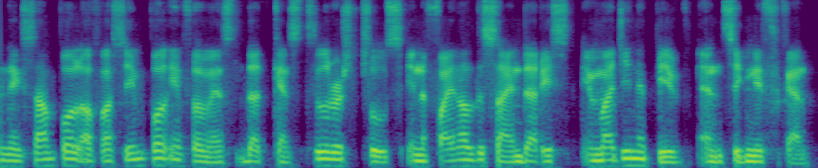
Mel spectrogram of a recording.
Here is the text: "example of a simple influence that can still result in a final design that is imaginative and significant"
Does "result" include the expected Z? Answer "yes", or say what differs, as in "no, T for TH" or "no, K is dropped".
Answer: no, S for Z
